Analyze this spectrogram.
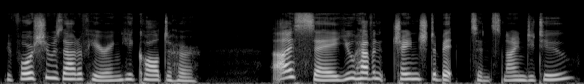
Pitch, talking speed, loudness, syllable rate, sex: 225 Hz, 205 wpm, -20 LUFS, 5.9 syllables/s, female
